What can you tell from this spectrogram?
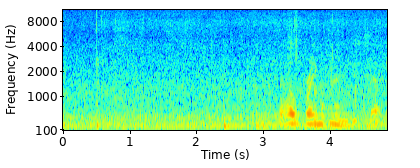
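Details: Honey bees droning as beekeepers split hives containing queen cells; a steady low hum for several seconds before a man's voice speaks over it.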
